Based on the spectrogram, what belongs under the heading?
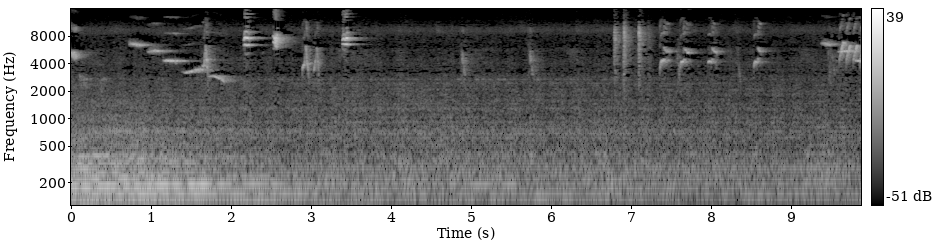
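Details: Olive-backed sunbird singing a song filled with cililin phrases: clusters of very high, thin chirps and short downslurred whistles in bursts around two to three seconds and again near seven seconds, over a low steady background hum.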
